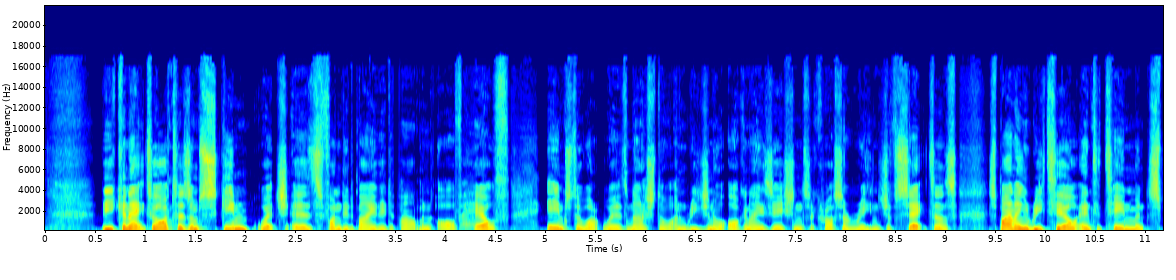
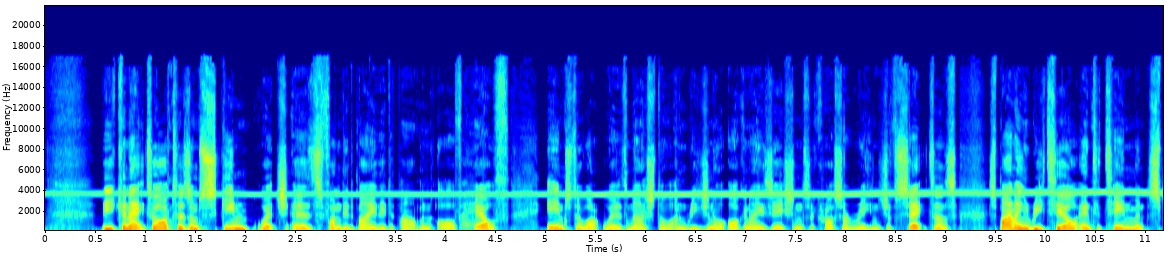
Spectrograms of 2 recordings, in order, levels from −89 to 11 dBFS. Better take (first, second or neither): first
